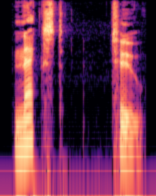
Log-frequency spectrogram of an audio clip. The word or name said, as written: next to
